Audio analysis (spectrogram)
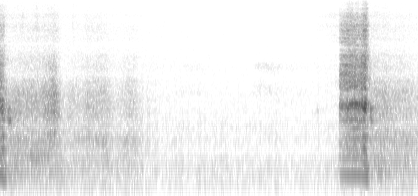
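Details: A black rhinoceros (Diceros bicornis) gives two harsh, breathy bursts with a squealing tonal edge, separated by silence.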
